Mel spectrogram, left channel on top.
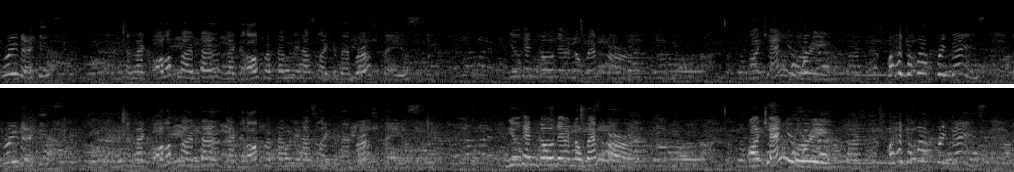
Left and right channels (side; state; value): left; quieter; 9.2 dB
